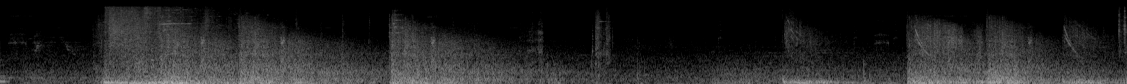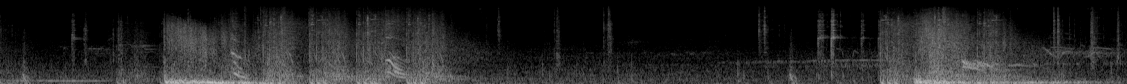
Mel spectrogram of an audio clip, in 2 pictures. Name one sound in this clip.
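Sniper rifle shots boom loudly, each followed by a long rumbling echo.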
